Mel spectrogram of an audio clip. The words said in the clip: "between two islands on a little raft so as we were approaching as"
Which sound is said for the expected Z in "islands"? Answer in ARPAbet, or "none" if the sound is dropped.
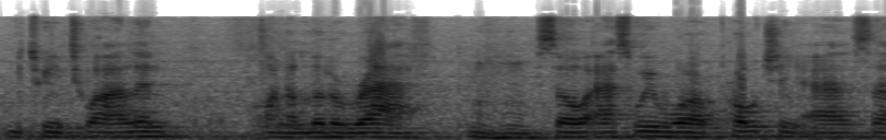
none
